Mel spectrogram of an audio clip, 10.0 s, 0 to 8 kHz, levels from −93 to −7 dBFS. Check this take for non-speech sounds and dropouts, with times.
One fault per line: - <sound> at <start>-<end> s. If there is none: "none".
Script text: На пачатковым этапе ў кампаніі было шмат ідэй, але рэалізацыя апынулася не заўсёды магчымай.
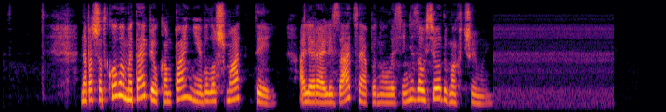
none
